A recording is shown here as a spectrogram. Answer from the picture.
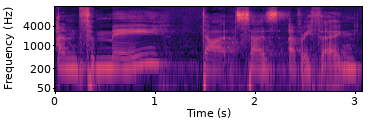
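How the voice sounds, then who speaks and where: A woman's voice with audible room echo and noticeable background noise. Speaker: film award recipient. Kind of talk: acceptance speech.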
